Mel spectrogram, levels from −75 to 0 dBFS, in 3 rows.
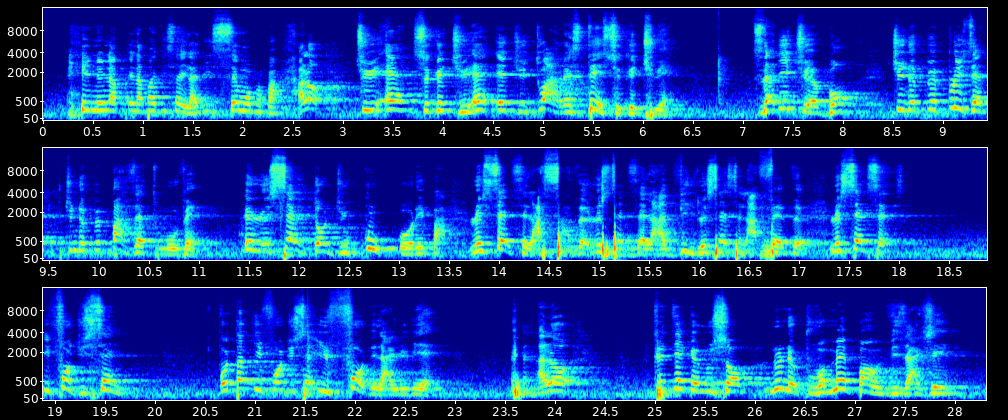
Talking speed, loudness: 205 wpm, -28 LUFS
